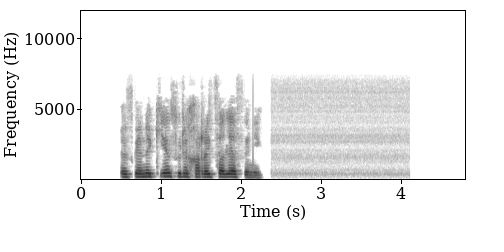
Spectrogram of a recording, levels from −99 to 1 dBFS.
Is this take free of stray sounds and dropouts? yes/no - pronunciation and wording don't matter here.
yes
